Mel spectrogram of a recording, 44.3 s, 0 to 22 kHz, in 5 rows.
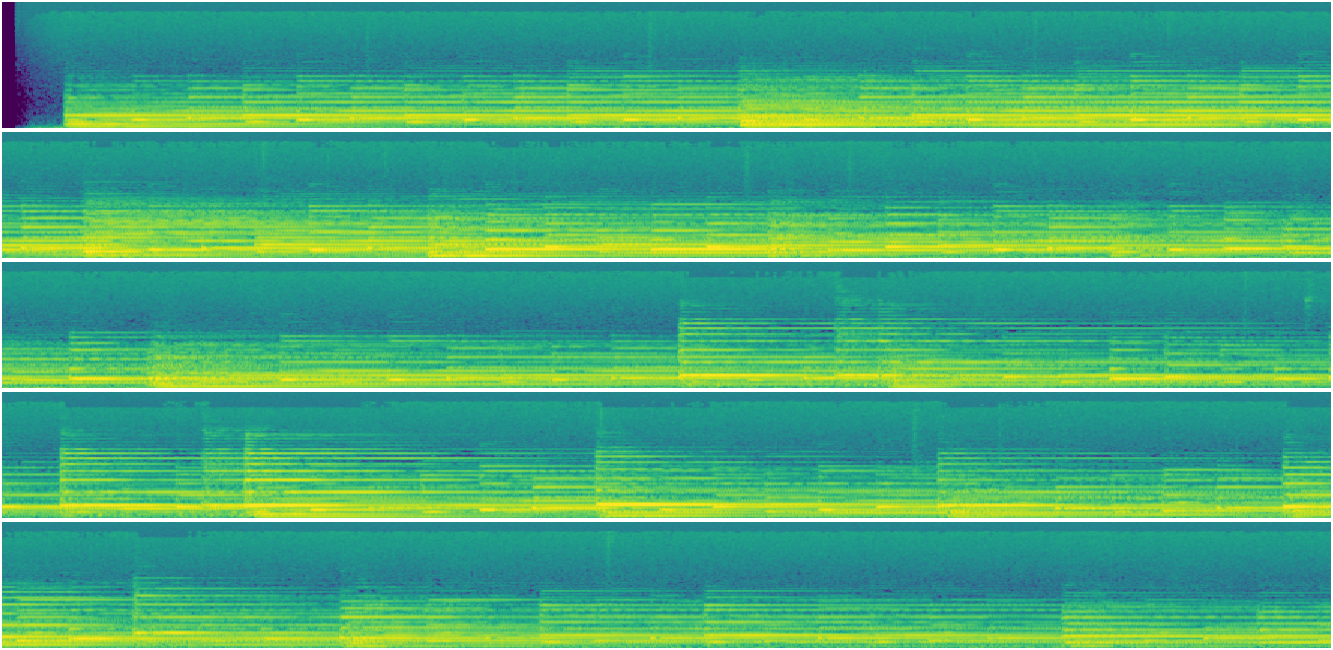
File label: Piano Sonata No. 14 in C Sharp Minor Adagio sostenuto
